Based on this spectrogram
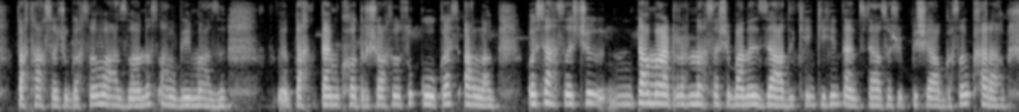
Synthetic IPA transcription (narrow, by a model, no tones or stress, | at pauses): t̪ɐt̪ʰasɐt͡ʃʰuɡɐsɐnʋaːzbanɐsɐlɡɐjmazɨ | t̪ɐt̪amʲkʰət̪ɾit͡ʃʰuasɐnsukuːkɐsʲɐlɐɡəsʲasɐt͡ʃʰiʈɐmaːʈɾɐnɐsɐt͡ʃʰubɐnɐzʲaːd̪ɨkʰinʲkiɦinʲt̪amʲt͡si̥t̪ʰʲasɐt͡ʃʰupiʃaːb̚ɡɐsɐnkʰɐɾaːb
